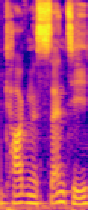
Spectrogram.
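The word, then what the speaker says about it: Cognoscenti: and I might have mispronounced it earlier it's pronounced the cognis Senti and so the price of it is just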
